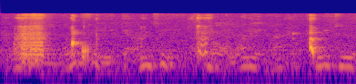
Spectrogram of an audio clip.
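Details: Hiccups: three sharp, abrupt voiced gulps about a second apart, with a soft breath before them.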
